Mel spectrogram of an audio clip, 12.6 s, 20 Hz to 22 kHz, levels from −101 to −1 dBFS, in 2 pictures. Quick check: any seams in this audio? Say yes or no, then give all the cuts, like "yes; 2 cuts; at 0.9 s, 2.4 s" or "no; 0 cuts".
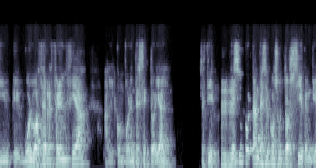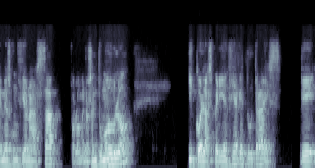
yes; 4 cuts; at 2.1 s, 4.4 s, 6.1 s, 6.6 s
